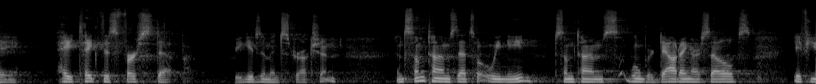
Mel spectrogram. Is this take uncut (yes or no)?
no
